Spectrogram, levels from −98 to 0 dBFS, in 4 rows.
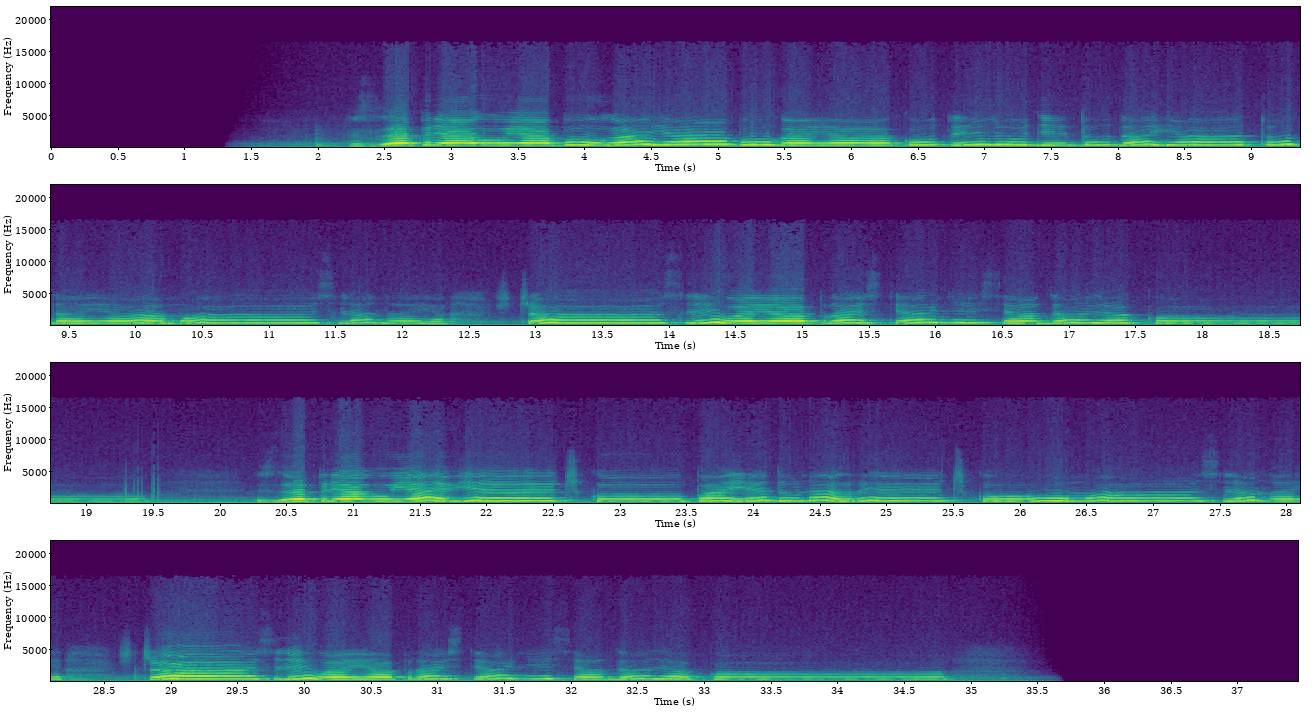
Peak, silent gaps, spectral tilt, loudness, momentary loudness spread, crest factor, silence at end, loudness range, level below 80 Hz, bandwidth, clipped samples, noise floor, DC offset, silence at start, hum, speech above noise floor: -2 dBFS; none; -7.5 dB/octave; -18 LUFS; 17 LU; 18 dB; 2.2 s; 9 LU; -42 dBFS; 5.8 kHz; under 0.1%; under -90 dBFS; under 0.1%; 1.75 s; 50 Hz at -45 dBFS; over 73 dB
